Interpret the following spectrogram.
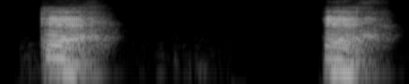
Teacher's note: So words like fan and mat both use the ah sound. Now the short E sound is higher up, okay, in the mouth, but it's still near the front of the mouth, and we get eh, eh.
